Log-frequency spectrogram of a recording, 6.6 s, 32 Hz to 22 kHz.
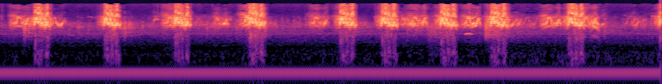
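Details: At an osprey nest on camera, evening of 18 June 2020, while two birds take a large meal, shrill high whistled chirps repeat steadily about every half second to second, with a low background hum.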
